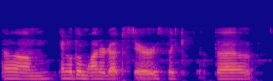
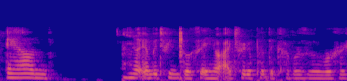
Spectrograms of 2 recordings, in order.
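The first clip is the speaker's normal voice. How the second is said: ordinary delivery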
